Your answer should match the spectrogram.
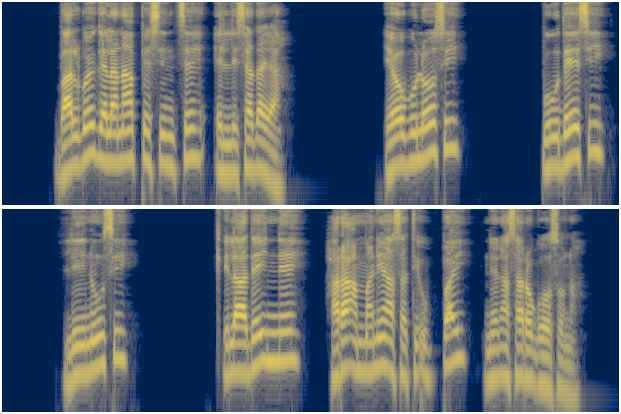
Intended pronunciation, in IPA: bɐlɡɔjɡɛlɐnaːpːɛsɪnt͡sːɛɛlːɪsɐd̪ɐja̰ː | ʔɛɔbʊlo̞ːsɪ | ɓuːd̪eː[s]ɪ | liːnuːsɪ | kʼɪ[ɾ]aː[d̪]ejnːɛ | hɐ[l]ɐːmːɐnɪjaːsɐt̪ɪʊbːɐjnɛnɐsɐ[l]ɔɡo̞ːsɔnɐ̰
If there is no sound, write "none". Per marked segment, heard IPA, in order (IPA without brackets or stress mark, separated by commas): s, l, d̪, ɾ, ɾ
